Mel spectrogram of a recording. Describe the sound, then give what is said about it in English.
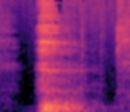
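A single deep breath, a long airy rush that swells quickly and then slowly fades. It is fairly loud, with no speech. “Let me take a breath.”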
